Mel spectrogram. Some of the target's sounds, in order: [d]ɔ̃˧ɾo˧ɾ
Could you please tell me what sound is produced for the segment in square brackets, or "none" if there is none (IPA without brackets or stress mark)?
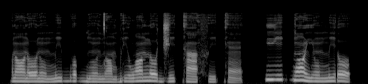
ɾ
